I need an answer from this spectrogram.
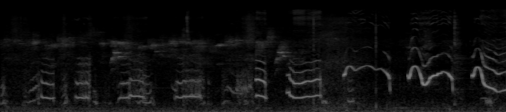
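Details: Newborn golden retriever puppies, eight in a litter, handled and shown one by one at a rural family home; repeated high whimpers and squeals, short early cries then longer rising-falling wails near the end, with a little speech in the background.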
